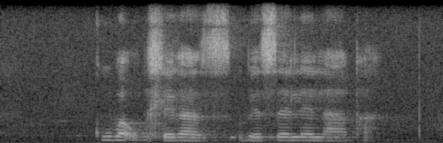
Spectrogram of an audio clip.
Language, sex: Xhosa, female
